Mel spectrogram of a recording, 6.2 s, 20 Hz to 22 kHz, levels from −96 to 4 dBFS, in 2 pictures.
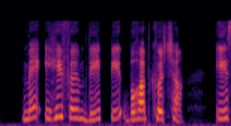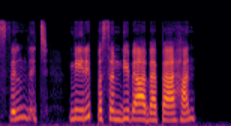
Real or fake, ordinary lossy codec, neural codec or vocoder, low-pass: fake; none; codec, 24 kHz, 0.9 kbps, WavTokenizer, medium speech release version 1; 10.8 kHz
